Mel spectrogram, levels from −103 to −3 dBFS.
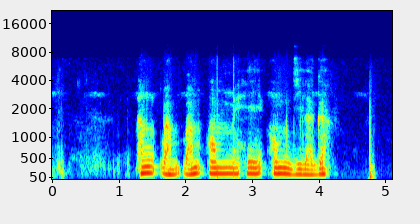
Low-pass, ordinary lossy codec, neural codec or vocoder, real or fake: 7.2 kHz; Opus, 32 kbps; none; real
